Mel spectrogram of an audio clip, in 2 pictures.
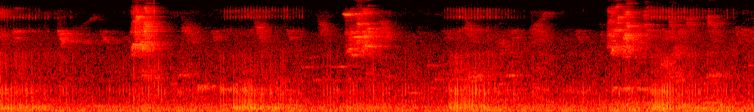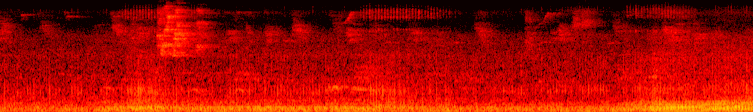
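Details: Sleeping kitten snoring softly, a low rumbling purr-like drone with slow breath swells throughout, while faint high bird chirps flicker in the background.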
